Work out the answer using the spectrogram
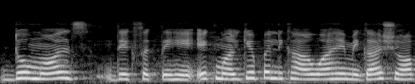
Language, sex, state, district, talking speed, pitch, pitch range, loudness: Hindi, female, Chhattisgarh, Sarguja, 215 wpm, 250 Hz, 235-275 Hz, -12 LUFS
